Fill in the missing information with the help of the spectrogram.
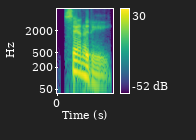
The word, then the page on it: sanity: American English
